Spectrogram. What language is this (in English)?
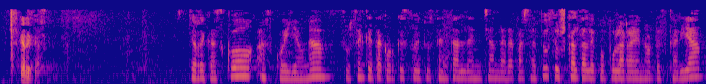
Basque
